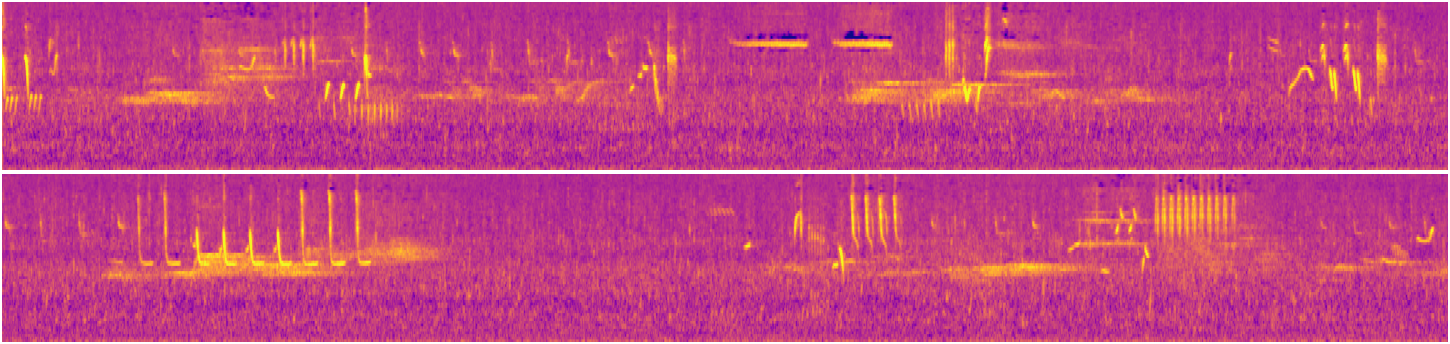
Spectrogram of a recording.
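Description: Songbirds chirping and calling on and off: short calls, quick gliding notes and a few rapid trills. Under them runs a steady low rumble.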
